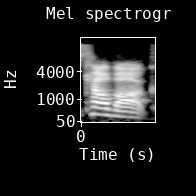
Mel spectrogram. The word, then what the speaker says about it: Kalvach: it's Kalvach.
